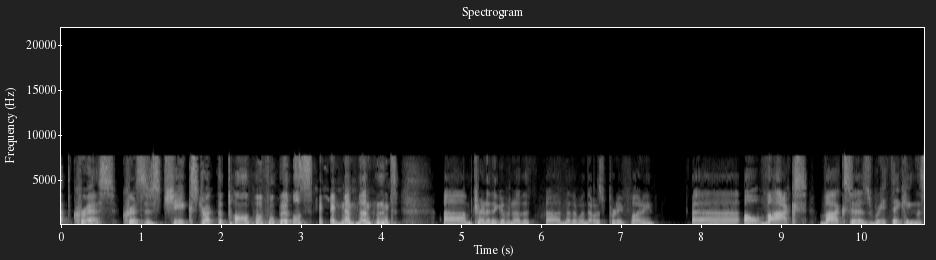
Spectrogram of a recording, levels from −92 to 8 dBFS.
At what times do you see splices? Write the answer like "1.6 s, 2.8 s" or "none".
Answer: 9.4 s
